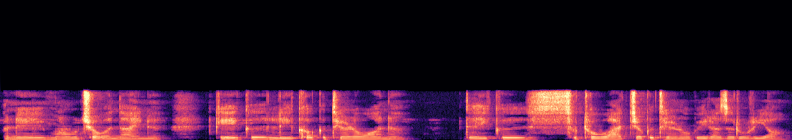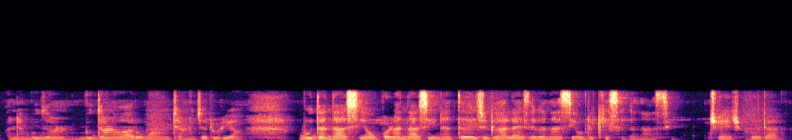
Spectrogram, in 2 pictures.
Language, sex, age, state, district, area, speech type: Sindhi, female, 30-45, Gujarat, Junagadh, urban, spontaneous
